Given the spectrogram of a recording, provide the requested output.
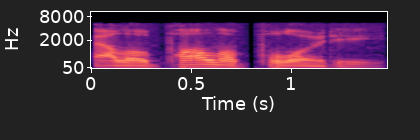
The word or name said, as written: allopolyploidy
